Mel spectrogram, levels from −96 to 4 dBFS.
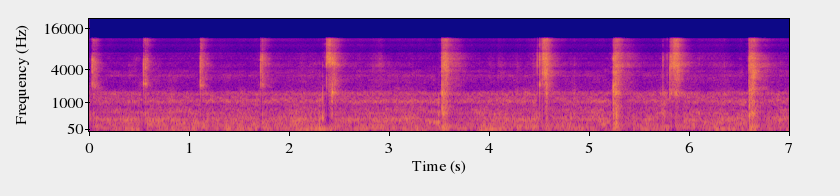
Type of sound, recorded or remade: remade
